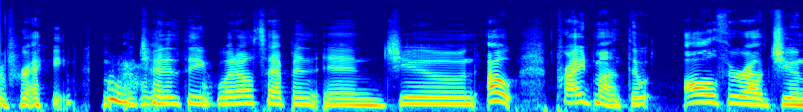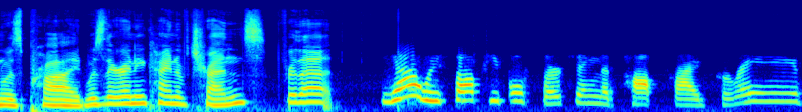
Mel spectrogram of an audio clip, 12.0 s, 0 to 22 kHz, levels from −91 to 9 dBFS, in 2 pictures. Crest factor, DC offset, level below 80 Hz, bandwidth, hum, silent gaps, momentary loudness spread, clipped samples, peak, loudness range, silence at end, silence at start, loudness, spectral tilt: 18 dB; under 0.1%; -56 dBFS; 16 kHz; none; none; 12 LU; under 0.1%; -8 dBFS; 2 LU; 0 s; 0 s; -26 LUFS; -6 dB/octave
